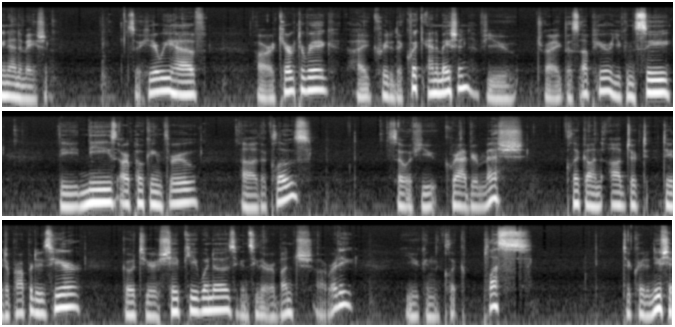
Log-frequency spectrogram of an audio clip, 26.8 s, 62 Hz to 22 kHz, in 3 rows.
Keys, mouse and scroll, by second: 2.3 click, 6.4-8.7 drag, 8.7-10.3 shift+middle drag, 10.3-10.7 scroll up 2, 10.7-11.1 shift+middle drag, 11.1-11.6 scroll up 1, 11.6-14.0 middle drag, 14.0 click, 15.0 click, 16.8 click, 21.4-26.8 drag.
